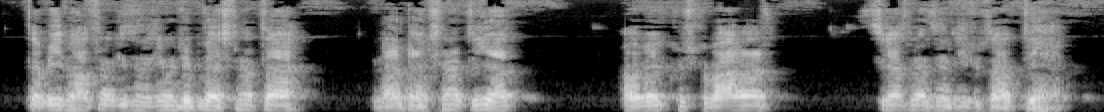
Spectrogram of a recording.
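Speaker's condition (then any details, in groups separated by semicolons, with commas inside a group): Duchenne muscular dystrophy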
